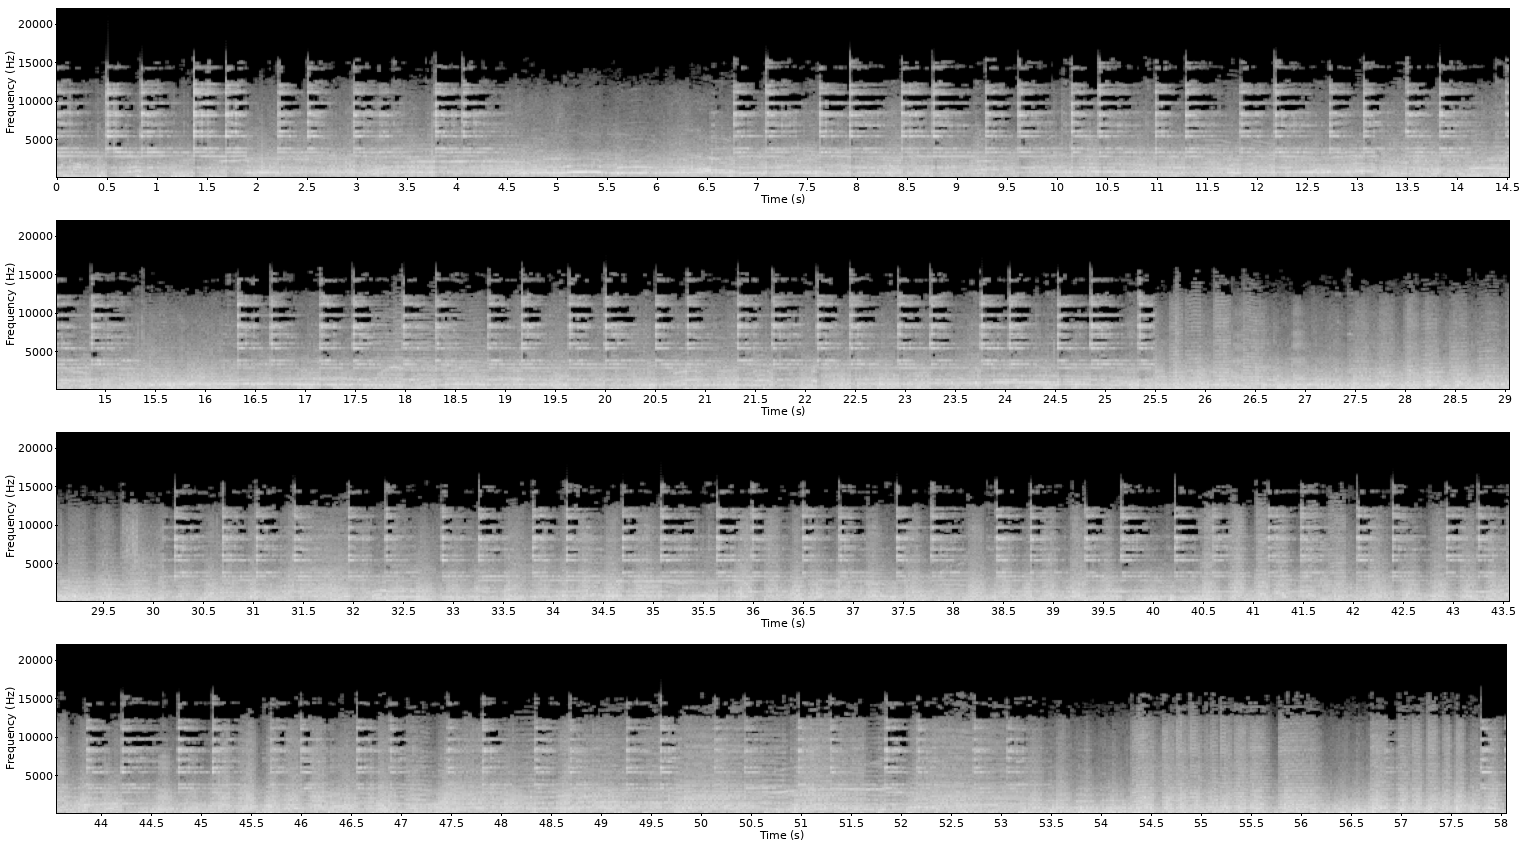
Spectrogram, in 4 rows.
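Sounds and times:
brass band playing: 0.0 - 5.4, 6.1 - 58.0
crowd clapping and cheering: 0.0 - 58.0.

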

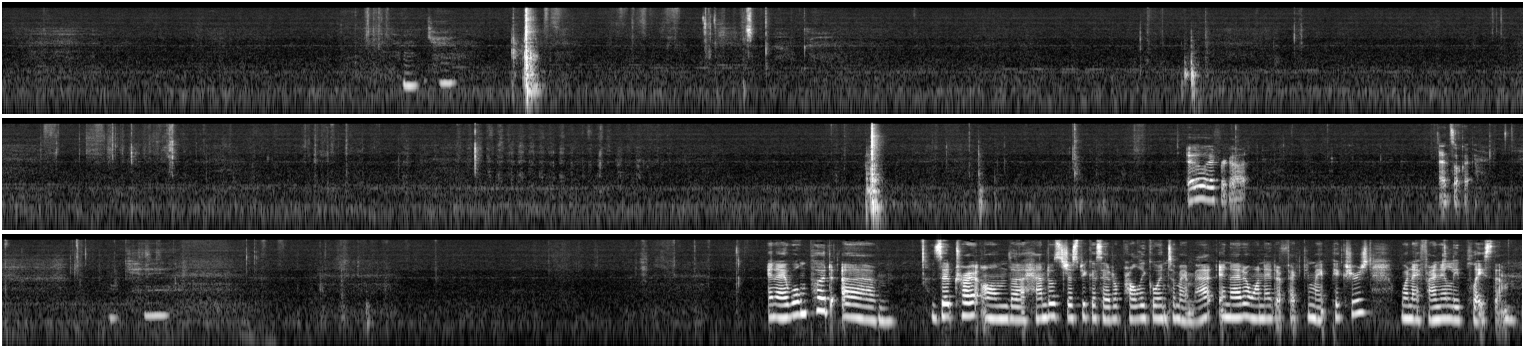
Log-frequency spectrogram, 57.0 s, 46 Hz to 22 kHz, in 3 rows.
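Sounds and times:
faint paper rubbing: 19.4 - 21.2.

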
